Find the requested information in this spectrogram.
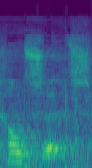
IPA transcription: ˈkɒnsəts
